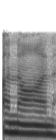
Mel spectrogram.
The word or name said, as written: anon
